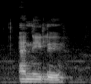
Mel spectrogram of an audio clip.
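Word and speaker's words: anile: Old women जो है अनिल okay. इसका प्रोनाउंसिएशन में मुझे लग रहा है दिक्कत हो रहा है। मैं एक बार एक बार चेक कर लेता हूं। ओके इसको हम लोग प्रोनाउंस करते हैं एनीले।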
